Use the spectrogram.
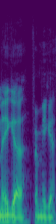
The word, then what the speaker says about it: Farmiga: Farmiga.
